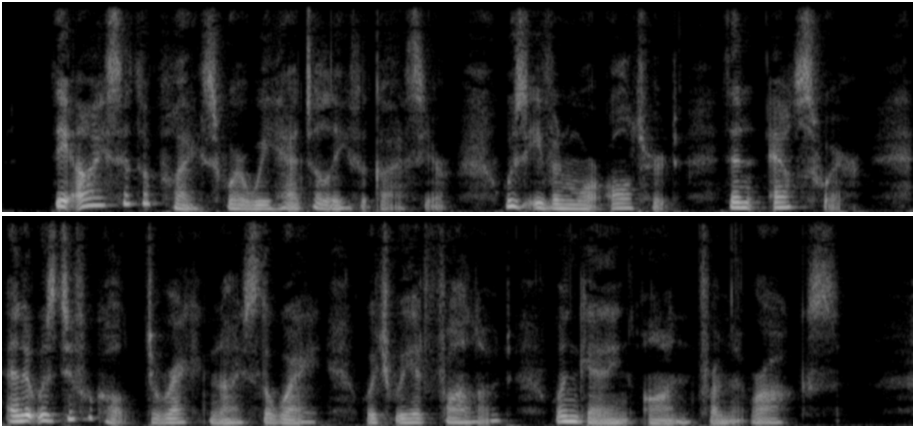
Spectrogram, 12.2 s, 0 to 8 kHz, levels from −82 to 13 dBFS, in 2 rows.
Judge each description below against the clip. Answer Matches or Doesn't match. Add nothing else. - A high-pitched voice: Doesn't match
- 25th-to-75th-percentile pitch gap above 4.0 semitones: Matches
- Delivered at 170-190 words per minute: Matches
